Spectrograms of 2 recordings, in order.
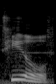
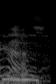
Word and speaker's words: Teolis: Before I did any podcasting, the names I would get for Teolis when people try to Teals, Tolls, Toilets, like, I'm like no. Your last name's so easy though. You just pronounce all the letters. All the syllables. Teo like Leo, Liss. There you go. Yeah. Teolis. Piece of cake.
